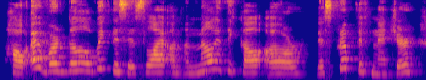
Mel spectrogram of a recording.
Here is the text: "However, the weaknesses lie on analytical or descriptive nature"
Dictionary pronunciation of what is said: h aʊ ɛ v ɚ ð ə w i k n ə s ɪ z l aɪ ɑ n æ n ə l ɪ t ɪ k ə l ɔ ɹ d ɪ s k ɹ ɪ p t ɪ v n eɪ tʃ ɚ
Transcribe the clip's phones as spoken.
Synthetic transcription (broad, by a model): h aʊ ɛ v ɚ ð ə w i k n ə s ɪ s l aɪ ɑ n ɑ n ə l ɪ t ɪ k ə l ɔ ɹ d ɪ s k ɹ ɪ p t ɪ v n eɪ tʃ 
